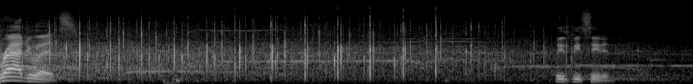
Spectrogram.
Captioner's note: audience applauding and cheering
